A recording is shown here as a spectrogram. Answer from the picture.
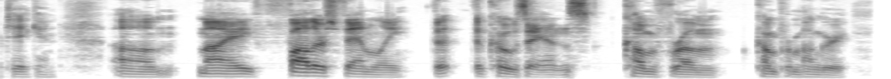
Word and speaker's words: Koczan: and there it is, and it's Koczza with an accent, and it becomes Koczan, which I had no idea.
